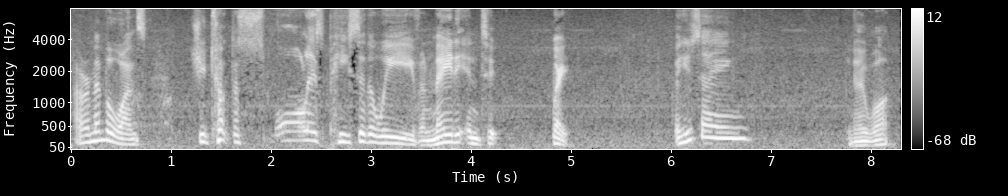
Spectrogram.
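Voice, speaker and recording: An actor playing a wistful, self-deprecating wizard in a video game, with a refined British accent and a theatrical, wordy manner. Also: male voice, a little high, sing-song, a little slow, vocal fry, long pauses, a little hiss or hum, heavily acted. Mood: flustered, playful. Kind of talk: video game dialogue acting.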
